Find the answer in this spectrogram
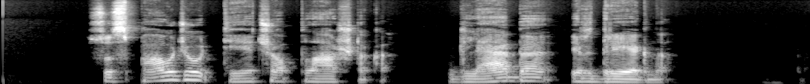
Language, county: Lithuanian, Telšiai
